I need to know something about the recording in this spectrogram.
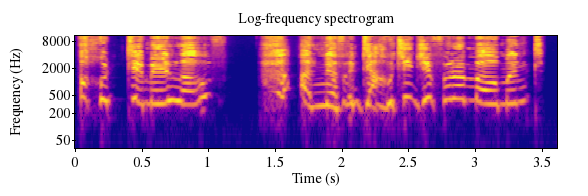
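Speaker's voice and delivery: high, tearful wailing wife; blubbering. A narrator's reading. Wife crying to her husband Timmy, blubbering. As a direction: blubber it out, pitched right up. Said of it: "she blubbered".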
